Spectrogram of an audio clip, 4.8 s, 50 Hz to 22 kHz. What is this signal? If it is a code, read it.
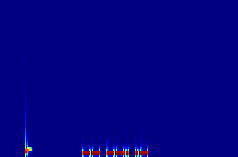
Morse code, heard as a keyed tone, about 25 wpm, 700 Hz. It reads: MGA
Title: USA Call Sign Postfixes - 3 Letters 25wpm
